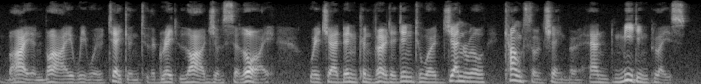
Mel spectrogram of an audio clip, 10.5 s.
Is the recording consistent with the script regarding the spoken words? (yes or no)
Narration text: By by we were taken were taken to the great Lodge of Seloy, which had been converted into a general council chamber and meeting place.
no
